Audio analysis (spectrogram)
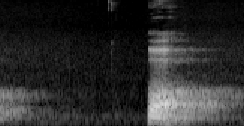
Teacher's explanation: तो ये प वर्ग जो है वो होठों से निकलता है, इसीलिए अगर आपको हिंदी में प शब्द बोलना है तो बिना होठ सटाए आप नहीं बोल सकते हैं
